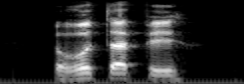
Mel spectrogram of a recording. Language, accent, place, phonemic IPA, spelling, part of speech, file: French, France, Lyon, /ʁə.ta.pe/, retaper, verb, LL-Q150 (fra)-retaper.wav
- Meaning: 1. to revamp, refurbish 2. to retype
